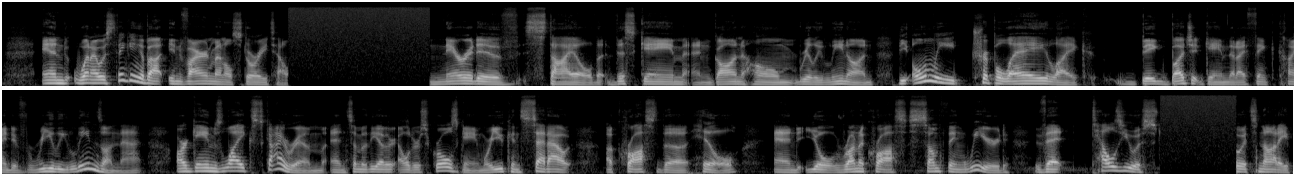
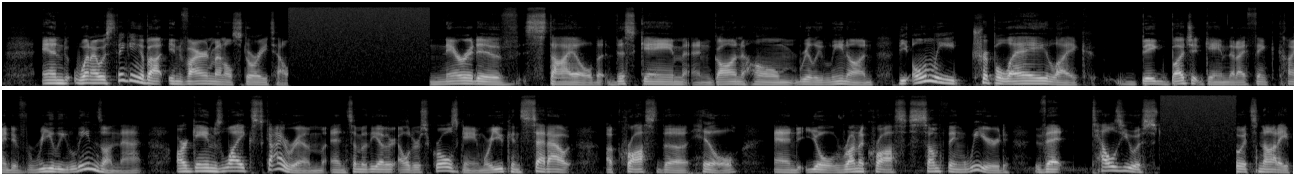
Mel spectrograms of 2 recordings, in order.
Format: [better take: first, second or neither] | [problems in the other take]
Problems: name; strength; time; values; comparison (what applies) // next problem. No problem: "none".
neither | audio cutting out; filled with static; at 3 s for 1.5 s and at 25 s for 1 s; the same in both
